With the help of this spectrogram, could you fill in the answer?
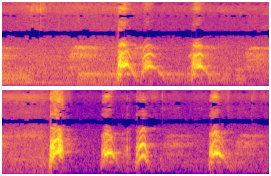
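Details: Dogs barking at the wind: a burst of loud, close barks, single and doubled, with fainter distant barking between them and wind noise behind.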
